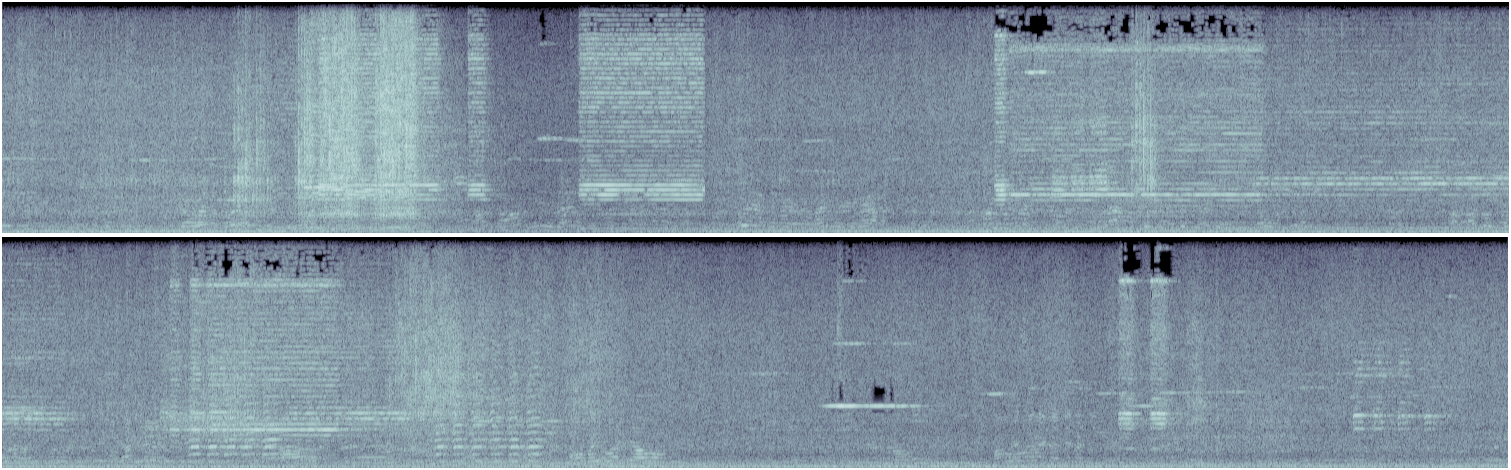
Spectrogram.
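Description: Busy street ambience: a steady traffic rumble with vehicle horns tooting several times, and voices in the background.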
